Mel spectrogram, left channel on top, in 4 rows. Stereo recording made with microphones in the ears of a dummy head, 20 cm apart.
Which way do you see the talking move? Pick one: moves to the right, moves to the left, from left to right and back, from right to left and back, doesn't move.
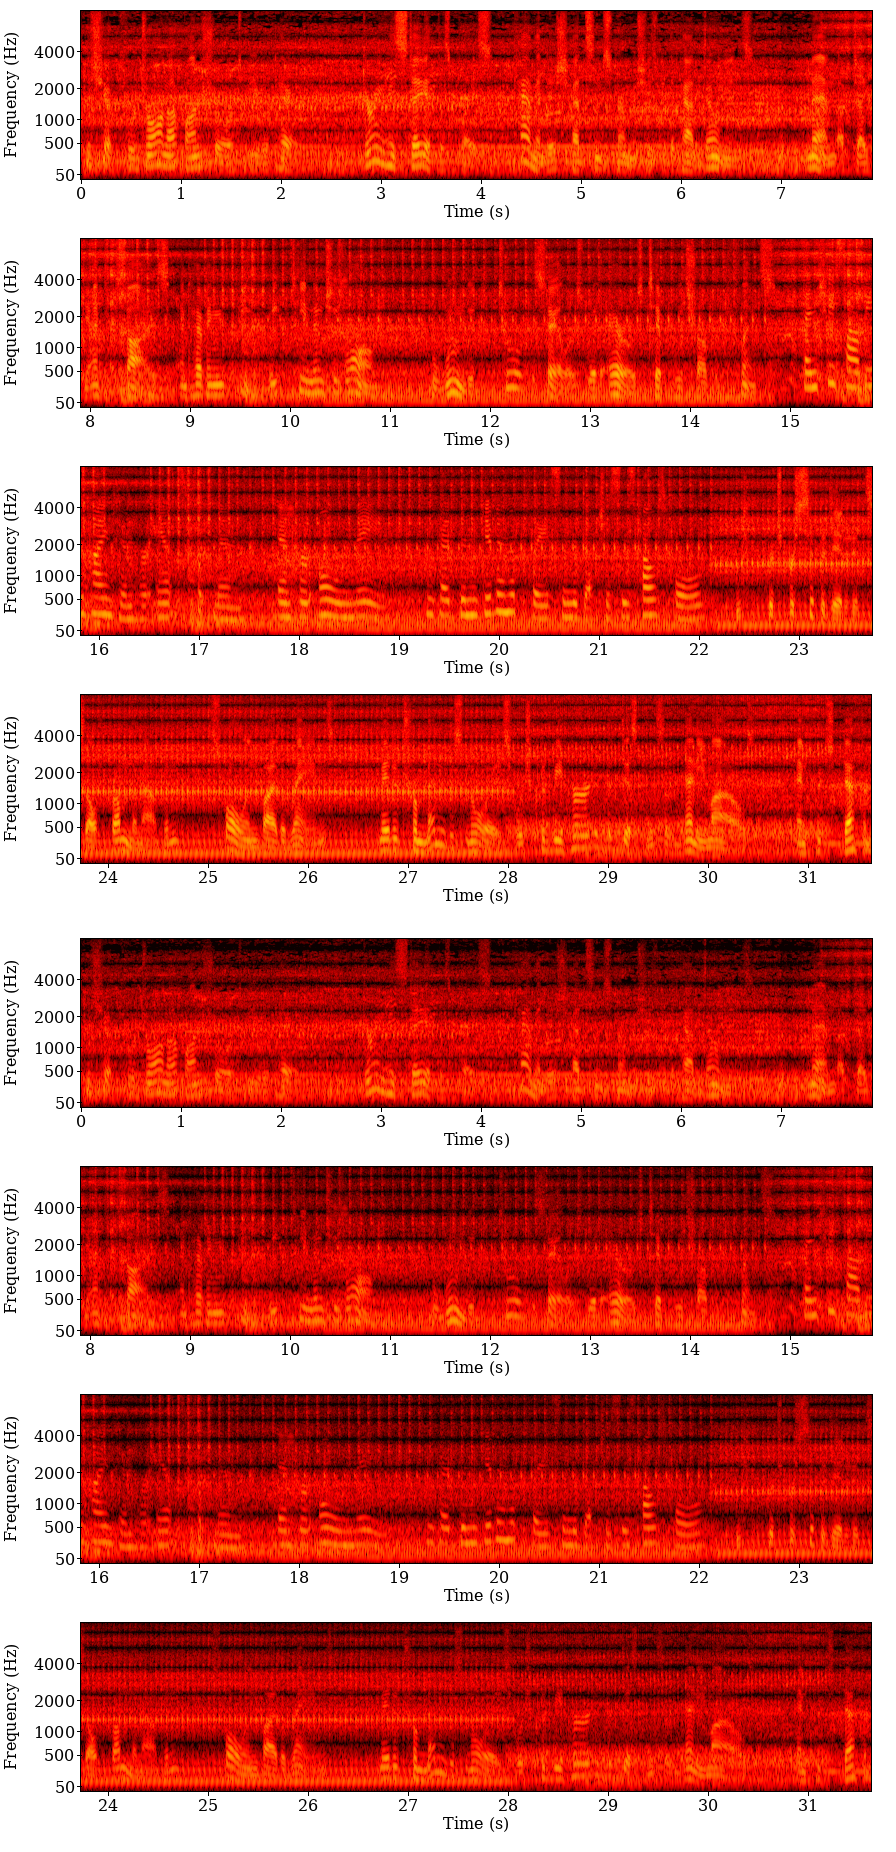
doesn't move.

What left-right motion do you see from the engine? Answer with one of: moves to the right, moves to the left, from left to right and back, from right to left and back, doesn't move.
doesn't move.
